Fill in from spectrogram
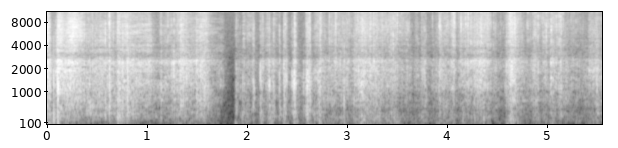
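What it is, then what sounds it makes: Plastic garbage bag. A large black plastic trash bag, filled with air and tied at the top, is tapped and scratched with fingertips and nails across its taut film. The result is continuous bright crinkling and crackling pops with little low end, briefly dropping near quiet just before the two-second mark before resuming.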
